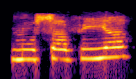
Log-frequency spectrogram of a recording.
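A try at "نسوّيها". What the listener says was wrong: Okay, the vowel, you said it correctly, just the vowel has this shadda sign on top of it. This shadda sign. So what does this mean? What must you do to the vowel? Push it. Okay, I must stress it. Yeah, so when you join the scene with the vowel, you have to stress it.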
